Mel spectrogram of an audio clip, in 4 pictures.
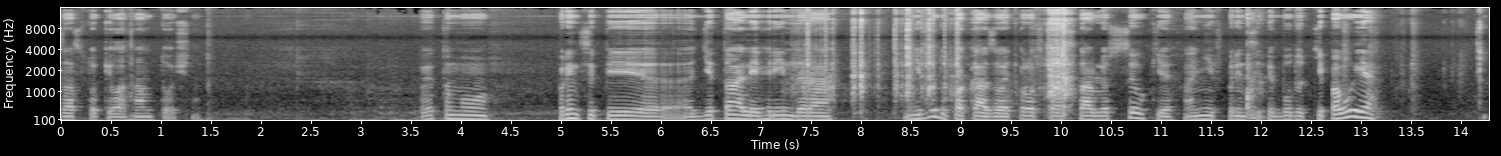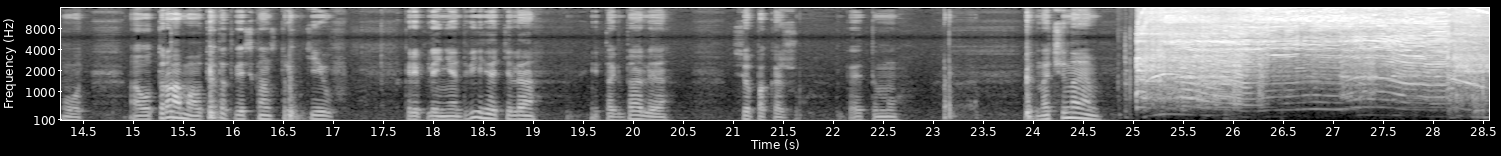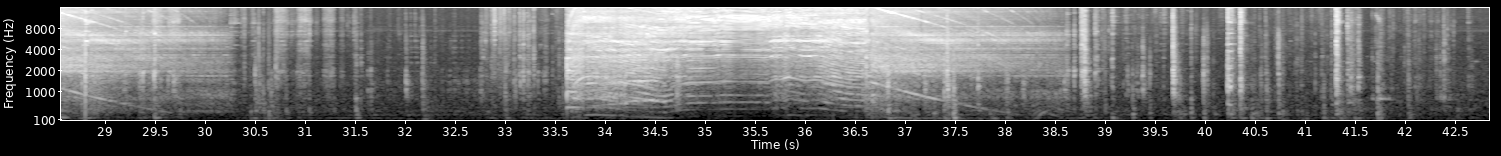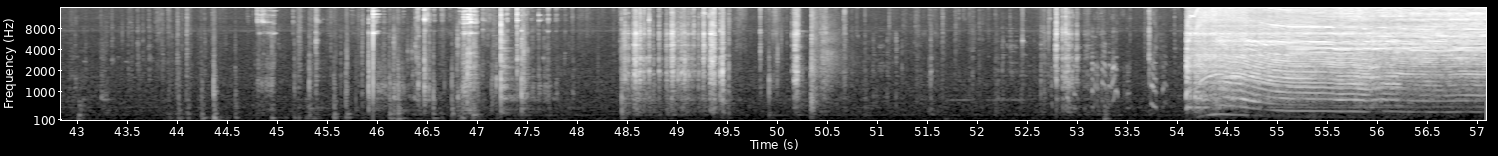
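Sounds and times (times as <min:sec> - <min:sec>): saw motor winding down: 0:25.0 - 0:30.3, 0:33.6 - 0:38.7, 0:54.1 - 0:57.0
chop saw grinding through steel: 0:25.0 - 0:30.4, 0:33.6 - 0:38.8, 0:54.1 - 0:57.0.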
